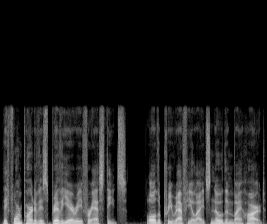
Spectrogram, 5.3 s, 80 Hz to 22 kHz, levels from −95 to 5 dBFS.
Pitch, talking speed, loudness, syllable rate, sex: 130 Hz, 180 wpm, -19 LUFS, 4.8 syllables/s, male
